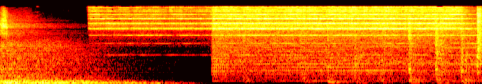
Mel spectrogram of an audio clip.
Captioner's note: school bell ringing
